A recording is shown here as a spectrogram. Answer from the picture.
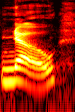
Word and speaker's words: Ngo: and I looked it up and so it's pronounced No so this journalist and Ino was at the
